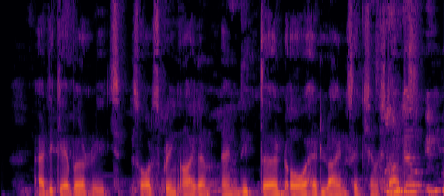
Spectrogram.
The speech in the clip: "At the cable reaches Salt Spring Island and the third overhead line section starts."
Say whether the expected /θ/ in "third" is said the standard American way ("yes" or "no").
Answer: no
